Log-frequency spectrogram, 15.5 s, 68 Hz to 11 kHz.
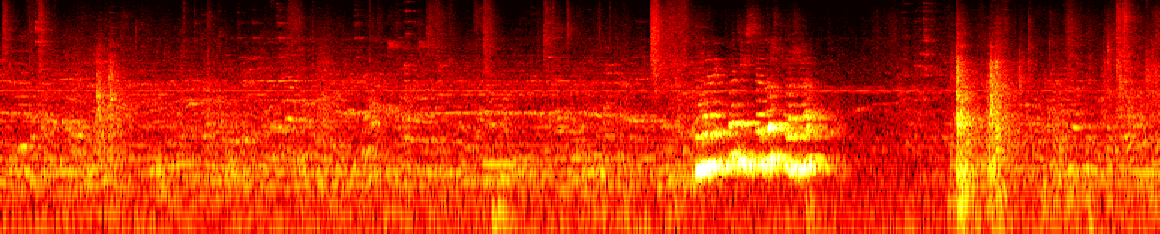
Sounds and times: guests having late dinner/early supper 0:00.0 - 0:15.4

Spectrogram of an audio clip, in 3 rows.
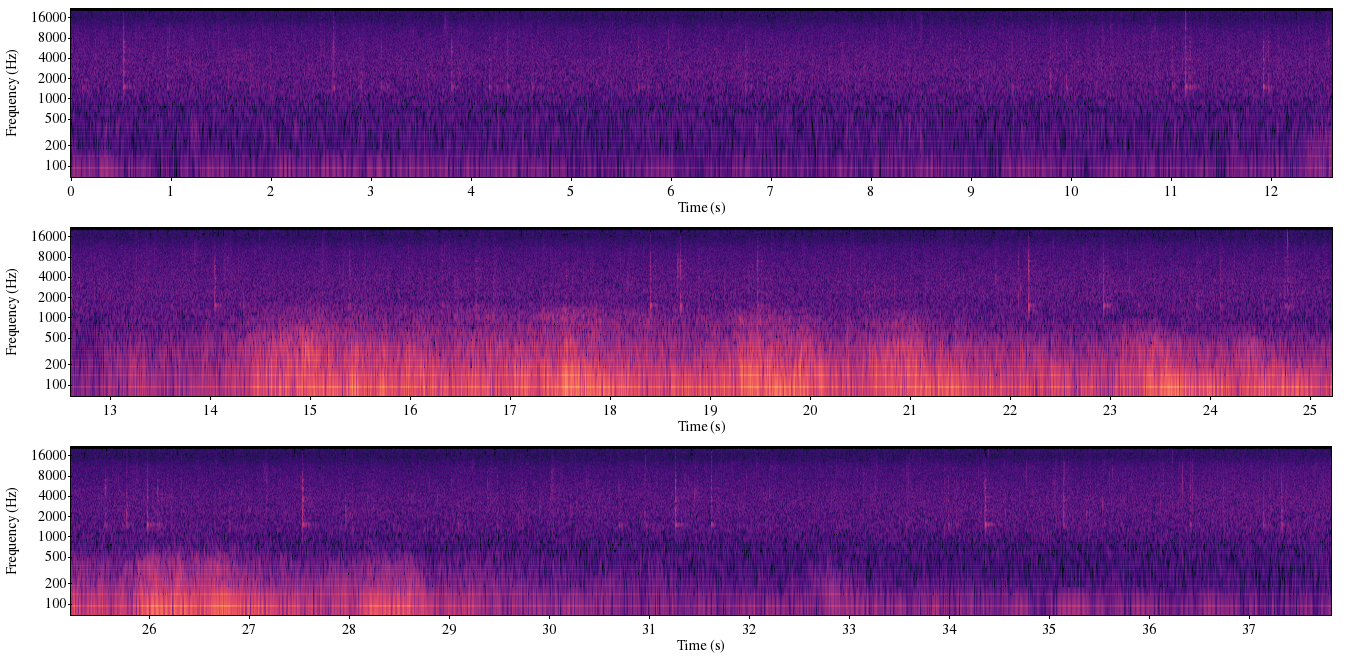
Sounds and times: thunderstorm 0:12.4 - 0:34.1

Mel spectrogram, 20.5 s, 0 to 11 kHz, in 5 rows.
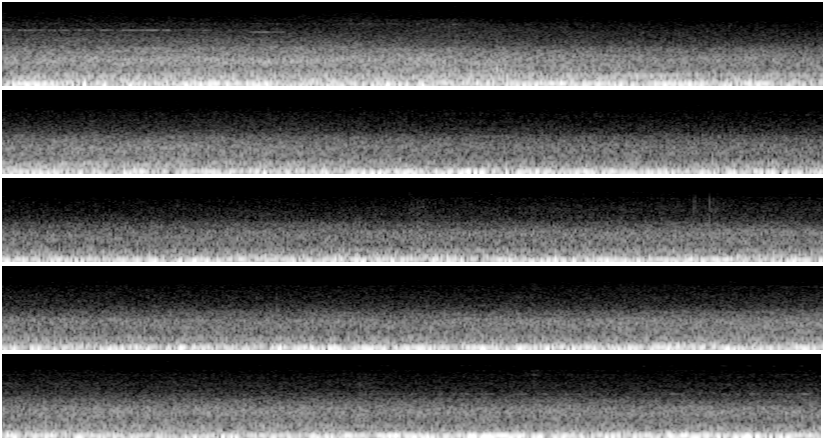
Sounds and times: traffic 0:00.0 - 0:20.5

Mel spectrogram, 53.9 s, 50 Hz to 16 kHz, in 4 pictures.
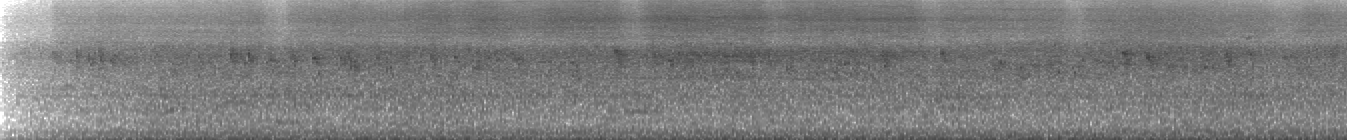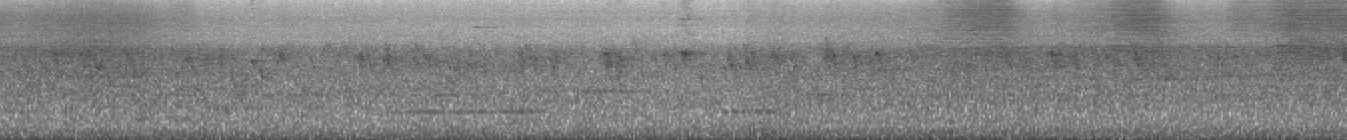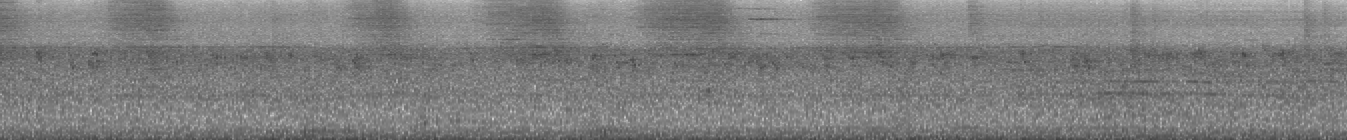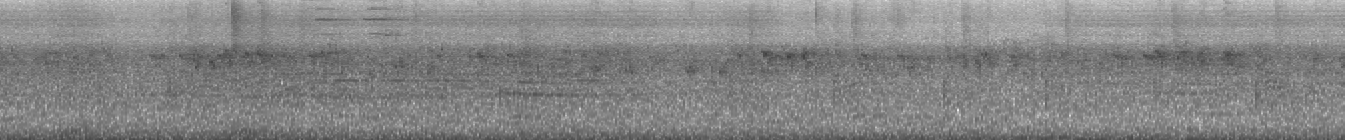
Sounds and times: Traffic sound 0:00.0 - 0:53.8
Many sparrows 0:00.1 - 0:53.8

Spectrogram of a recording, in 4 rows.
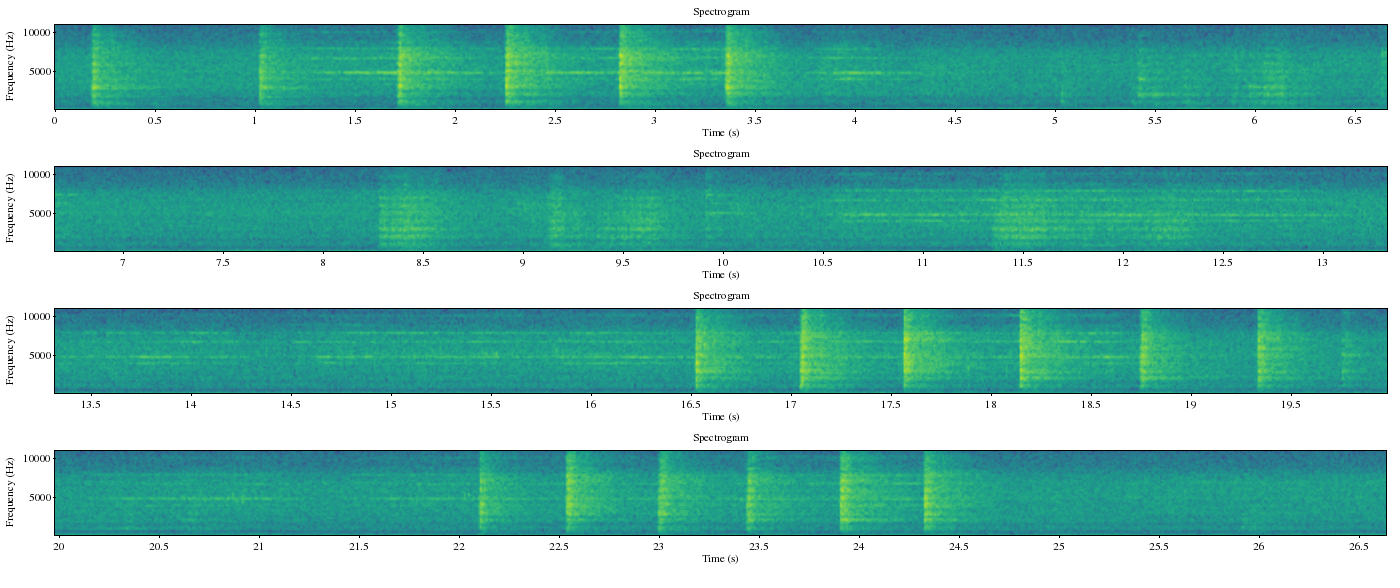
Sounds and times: building/construction works 0:00.1 - 0:14.2
building/construction works 0:14.8 - 0:24.8

